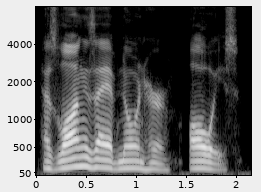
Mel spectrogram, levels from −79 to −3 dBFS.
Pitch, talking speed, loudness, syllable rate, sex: 125 Hz, 195 wpm, -18 LUFS, 5.0 syllables/s, male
